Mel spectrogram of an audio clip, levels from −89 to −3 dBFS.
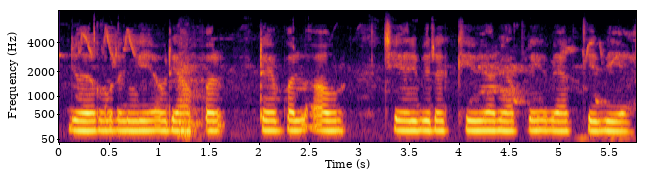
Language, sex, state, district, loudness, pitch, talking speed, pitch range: Hindi, female, Uttar Pradesh, Saharanpur, -15 LUFS, 180 Hz, 165 wpm, 180-185 Hz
